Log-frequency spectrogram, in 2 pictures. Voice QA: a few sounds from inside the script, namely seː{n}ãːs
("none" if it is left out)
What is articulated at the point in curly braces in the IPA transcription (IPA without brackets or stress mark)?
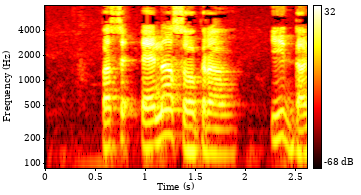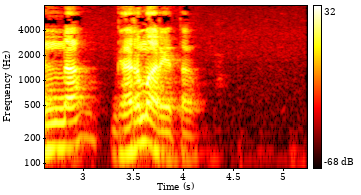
n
